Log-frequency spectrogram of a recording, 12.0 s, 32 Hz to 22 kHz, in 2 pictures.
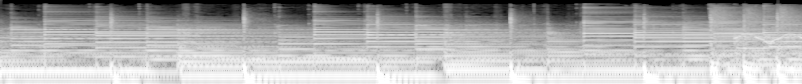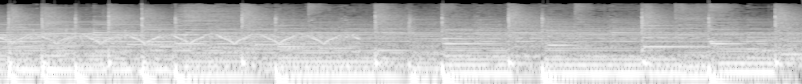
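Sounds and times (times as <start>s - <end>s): background music: 1.9s - 12.0s
police siren: 5.4s - 9.8s.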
